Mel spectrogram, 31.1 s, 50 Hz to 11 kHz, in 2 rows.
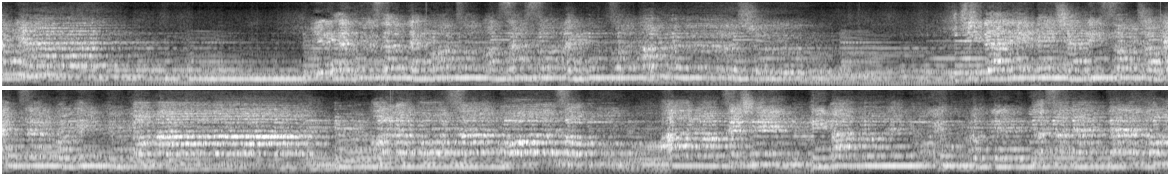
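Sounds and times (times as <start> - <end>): children's choir singing: 0.0 - 2.1, 4.0 - 11.0, 12.6 - 31.0.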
